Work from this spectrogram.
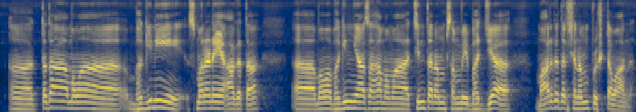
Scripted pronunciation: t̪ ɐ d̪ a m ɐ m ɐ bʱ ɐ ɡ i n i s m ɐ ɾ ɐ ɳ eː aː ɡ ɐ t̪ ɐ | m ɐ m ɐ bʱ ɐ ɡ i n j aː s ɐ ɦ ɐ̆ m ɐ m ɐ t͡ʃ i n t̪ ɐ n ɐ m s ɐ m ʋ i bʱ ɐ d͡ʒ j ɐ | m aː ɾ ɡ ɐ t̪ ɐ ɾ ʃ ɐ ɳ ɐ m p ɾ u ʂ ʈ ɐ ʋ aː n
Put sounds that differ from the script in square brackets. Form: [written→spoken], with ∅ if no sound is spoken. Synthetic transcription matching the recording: t̪ ɐ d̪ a m ɐ m ɐ bʱ ɐ ɡ i n i s m ɐ ɾ ɐ ɳ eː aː ɡ ɐ t̪ ɐ | m ɐ m ɐ bʱ ɐ ɡ i n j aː s ɐ ɦ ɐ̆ m ɐ m ɐ t͡ʃ i n t̪ ɐ n ɐ m s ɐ m ʋ i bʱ ɐ d͡ʒ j ɐ | m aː ɾ ɡ ɐ [t̪→d̪] ɐ ɾ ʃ ɐ [ɳ→n] ɐ m p ɾ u ʂ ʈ ɐ ʋ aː n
